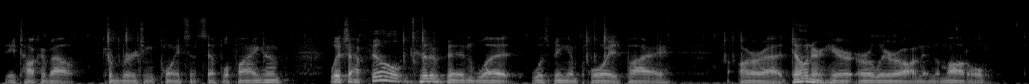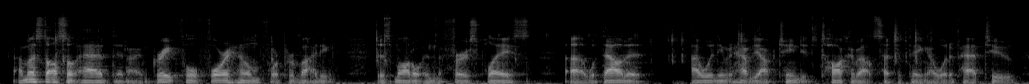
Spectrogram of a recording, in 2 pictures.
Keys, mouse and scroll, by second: 0.7 click, 1.0 g, 1.2 g, 1.8 click, 3.4 double click, 3.9 g, 4.1 g, 5.1 click, 5.6 click, 5.8 g, 6.0 g, 6.5 click, 7.0 click, 7.2 g, 7.3 g, 8.8 click, 9.1 middle click, 10.4 click, 10.8 f, 11.9 click, 12.7 click, 13.1 shift+click, 14.0 m, 14.4 click, 15.3 shift+click, 16.0 shift+double click, 16.4 shift+click, 16.9 f, 17.6 alt+a, 18.0 middle click, 18.9 click, 19.1 g, 19.3 g.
